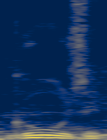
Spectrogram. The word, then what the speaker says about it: Gose: Det, du drejer, det er gose, det skal udtales på tysk.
